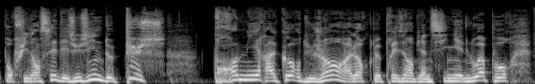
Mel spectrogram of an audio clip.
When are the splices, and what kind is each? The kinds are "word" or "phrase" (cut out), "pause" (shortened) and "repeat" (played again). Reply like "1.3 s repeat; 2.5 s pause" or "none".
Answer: 4.2 s word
